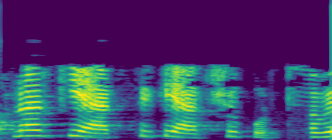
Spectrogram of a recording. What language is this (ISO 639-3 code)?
ben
